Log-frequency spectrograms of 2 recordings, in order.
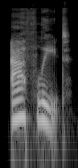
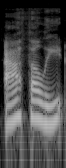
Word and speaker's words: athlete: It has 3 syllables, ath-lete. Many people incorrectly say ath-uh-lete with 4 syllables.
